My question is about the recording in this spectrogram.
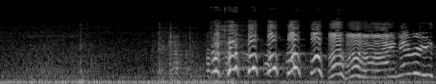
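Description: A woman laughing in a quick run of high-pitched giggles that starts about halfway through, over the low steady hum inside an idling car.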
